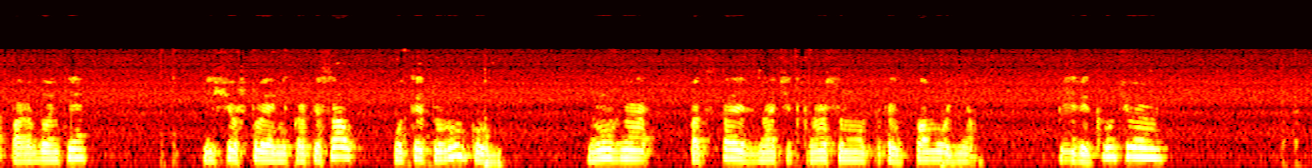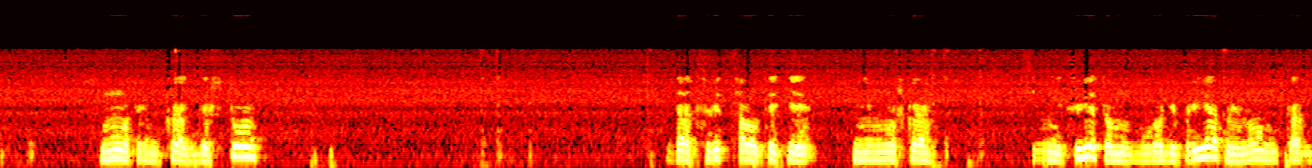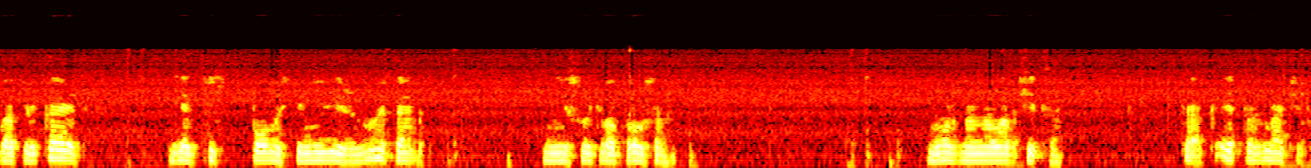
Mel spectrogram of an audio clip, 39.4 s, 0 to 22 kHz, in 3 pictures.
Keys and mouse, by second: 1.5 click, 2.9-4.0 middle drag, 5.1 g, 8.2 click, 9.6 r, 13.4-14.7 middle drag, 16.4 r, 18.4-19.5 middle drag, 20.9 r, 23.1-25.3 middle drag, 26.2 g, 28.0-30.0 middle drag, 30.7-32.6 middle drag, 32.9 r, 35.2-36.2 middle drag, 36.8 r.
